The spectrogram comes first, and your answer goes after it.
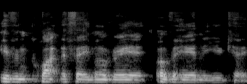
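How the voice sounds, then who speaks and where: A man speaks with an English accent. His tone is dark and mellow. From England. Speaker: crypto investor. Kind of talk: casual interview. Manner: hesitant, repetitive.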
